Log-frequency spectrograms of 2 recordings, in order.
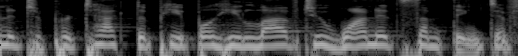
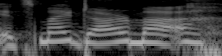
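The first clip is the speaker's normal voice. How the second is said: put-on Indian accent, pitched up; 5 semitones higher than usual. Quoting how he used to say his favourite line, put-on Indian accent. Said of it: "he'd put on an Indian voice".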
